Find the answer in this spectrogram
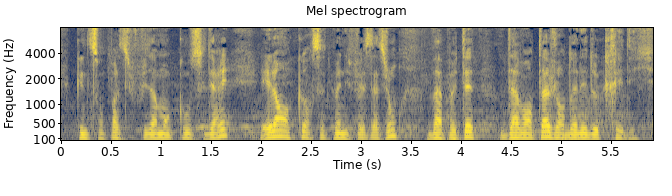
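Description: A man with a normal speaking voice talks at a fairly quick pace. His intonation is lively. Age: 60s. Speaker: head gardener and radio columnist. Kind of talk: radio interview.

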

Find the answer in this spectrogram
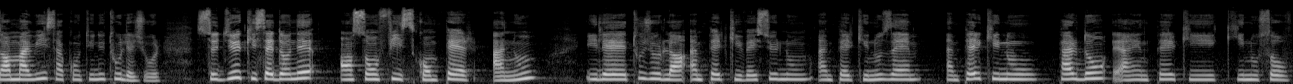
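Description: This woman has a fairly high pitch and fairly even intonation. She talks at a fairly slow pace, with a dry, close sound and no echo. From Iran. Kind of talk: interview. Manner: hesitant.

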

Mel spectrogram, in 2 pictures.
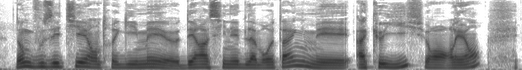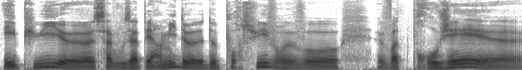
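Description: A man's medium-pitched, dark and mellow voice, very slow in pace, with lively intonation and a dry, close sound free of echo. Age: 50s. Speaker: radio host. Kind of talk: radio interview. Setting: studio.

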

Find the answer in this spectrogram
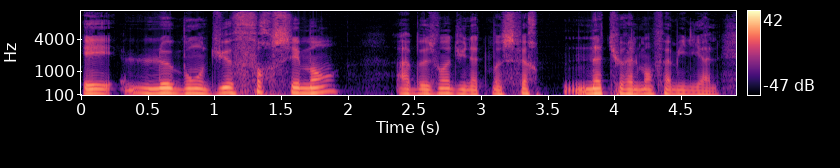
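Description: A man's medium-pitched voice with ordinary pitch variation, dry and close with no echo, on a very clean recording with a silent background. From France, Versailles. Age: 40s. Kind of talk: testimony. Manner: hesitant, frequent filler sounds.

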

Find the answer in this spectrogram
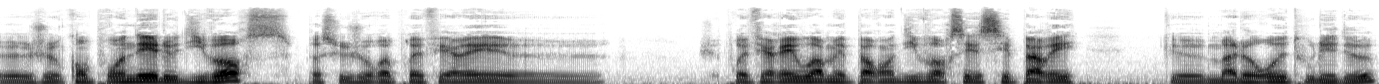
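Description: A man at medium pitch and moderate pace, fairly even intonation, on a very clean recording with a silent background. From French Traveller community, northern France / Paris region. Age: 40s. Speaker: pastor. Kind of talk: testimony. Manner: halting.

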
